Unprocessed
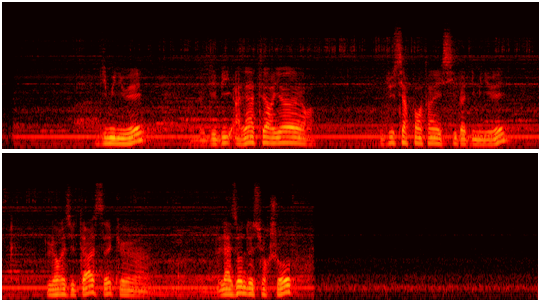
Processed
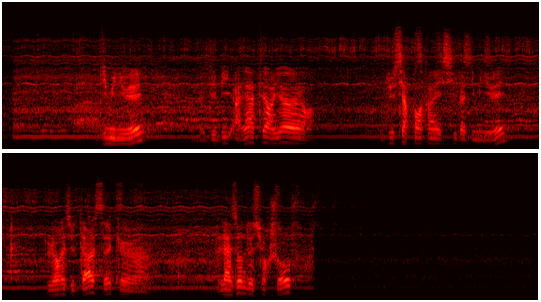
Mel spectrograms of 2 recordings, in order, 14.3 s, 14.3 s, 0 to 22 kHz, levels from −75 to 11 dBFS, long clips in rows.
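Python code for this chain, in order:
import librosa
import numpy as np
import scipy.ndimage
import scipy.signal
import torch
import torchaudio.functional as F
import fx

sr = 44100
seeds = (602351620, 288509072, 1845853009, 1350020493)

p1 = scipy.signal.sosfilt(scipy.signal.butter(2, 1100.0, 'highpass', fs=sr, output='sos'), x)
p2 = fx.rider(p1, sr, range_db=10, speed_s=2.0)
p3 = p2 + fx.echo_wet_highpass(p2, sr, ms=271, feedback_pct=56, hz=4900.0, wet_db=-6.0, dry=0)
p4 = fx.vibrato(p3, sr, rate_hz=3.8, depth_cents=35.0)
y = p4 * 10.0 ** (1.5 / 20.0)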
